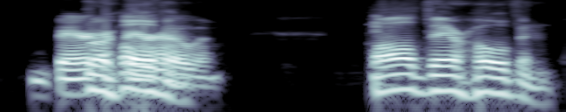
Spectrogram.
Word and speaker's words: Verhoeven: it'll- Paul Verhoeven. What's how you say his name? Verhoeven.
